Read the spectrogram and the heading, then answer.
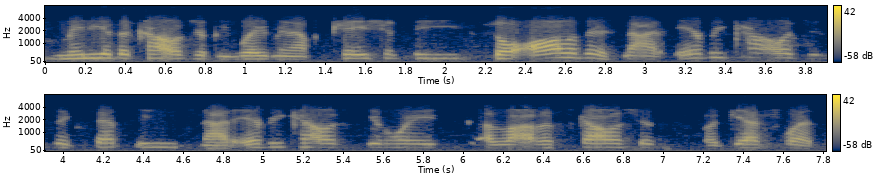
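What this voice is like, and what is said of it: Excited, animated speaking. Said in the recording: “why I sound so excited ... I'm so excited”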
